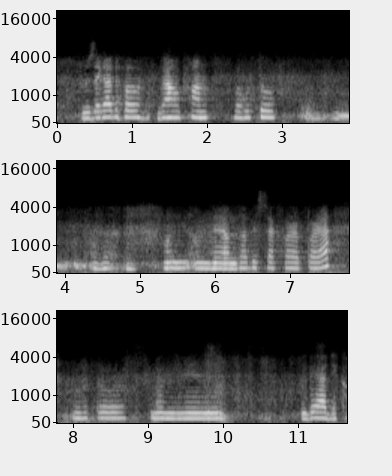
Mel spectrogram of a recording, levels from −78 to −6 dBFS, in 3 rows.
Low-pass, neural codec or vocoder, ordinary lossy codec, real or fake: 7.2 kHz; codec, 24 kHz, 0.5 kbps, DualCodec; Opus, 16 kbps; fake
